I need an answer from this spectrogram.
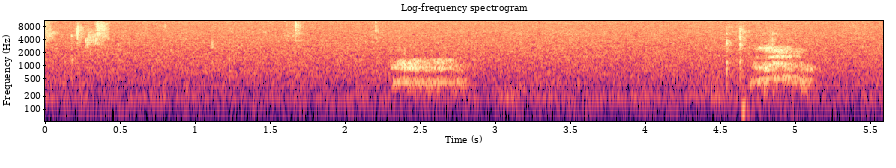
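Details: Foster kittens, several held in a lap during the first syringe formula feeding of the morning, 8 May 2018, give two short harmonic mews about two seconds apart, each lasting under half a second, over a quiet indoor hum.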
